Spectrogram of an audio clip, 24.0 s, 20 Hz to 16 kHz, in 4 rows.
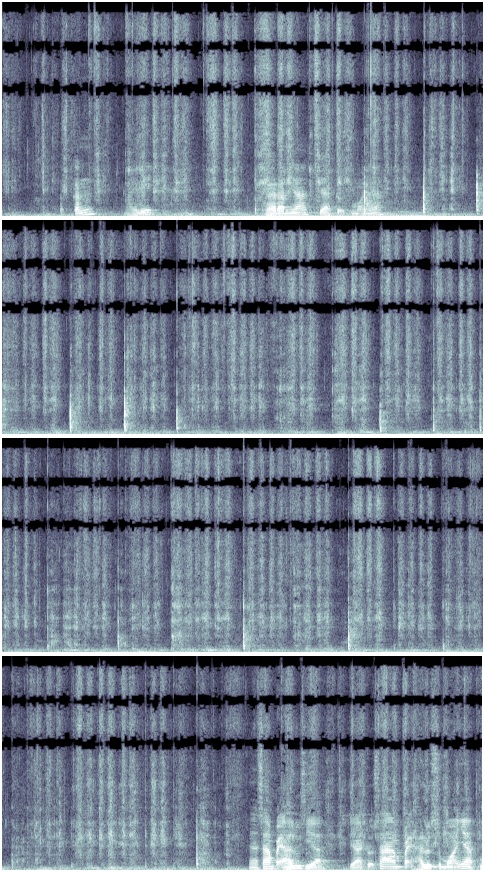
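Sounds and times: stone pestle grinding paste: 0:00.0 - 0:24.0
pestle knocking against mortar: 0:03.2 - 0:06.2, 0:06.8 - 0:08.5.

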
